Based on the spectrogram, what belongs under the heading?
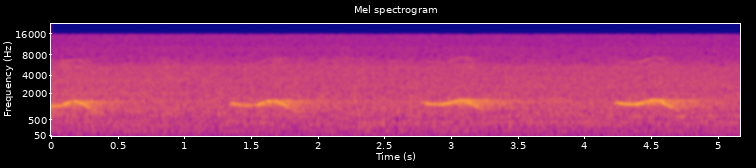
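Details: Asian koel calling: four rising, slightly wavering whistled notes, each about half a second long, repeated roughly every 1.4 seconds, over a faint steady background hum.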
